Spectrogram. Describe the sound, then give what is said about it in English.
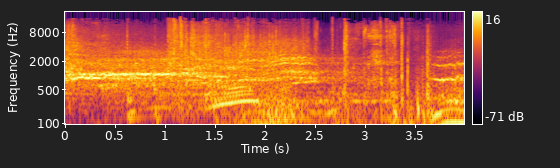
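A car swerves to avoid several deer running in front of it, tires screeching as it skids loudly into a spin, engine roaring beneath the squeal. Sustained, with brief impacts near the end as it hits a line of bollards, and no voices. “Several deer run in front of the car and Robert swerves. The car spins into a line of bollards.”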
